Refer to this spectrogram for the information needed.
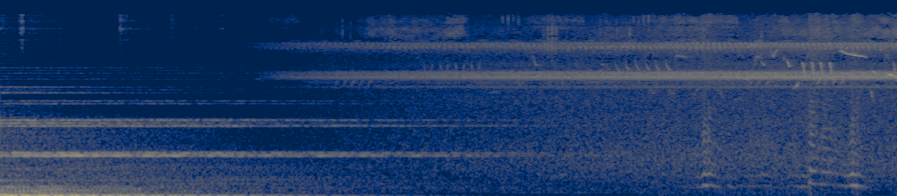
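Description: Crickets chirp steadily in fields and meadows on a hot summer morning, their high, sustained trilling layered over a soft rustle, with a low rumble fading out in the first couple of seconds.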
